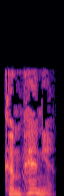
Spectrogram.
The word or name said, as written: companion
